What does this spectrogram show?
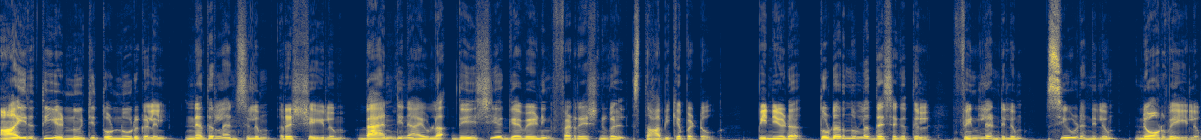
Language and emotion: Malayalam, neutral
